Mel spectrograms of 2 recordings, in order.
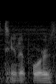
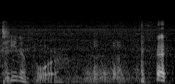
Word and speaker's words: ctenophore: C as in ctenophore. Every time I write ctenophore now, I hear your voice saying that. You want me to open the... I'll probably wait to open the box until we stop moving. I think we need to do a Sesame Street song about, silent letters and I'm not submitting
